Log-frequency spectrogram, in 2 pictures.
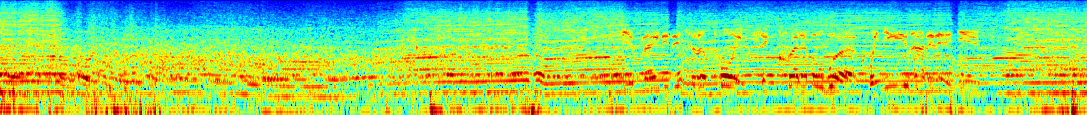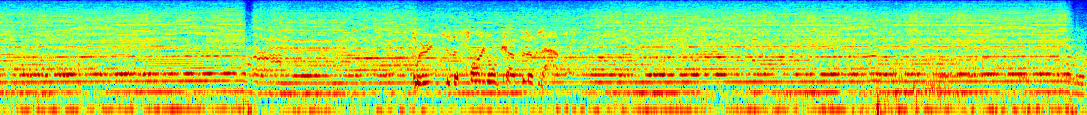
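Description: A racing car engine screams at high revs, dropping in pitch on downshifts and rising again as it speeds up.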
